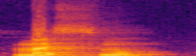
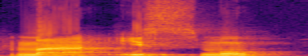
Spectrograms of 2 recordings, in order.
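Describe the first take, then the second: First: The 'i' is dropped, linking straight into 'smu'. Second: The 'i' of ismu is pronounced separately. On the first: The speaker calls it right. "ya ini juga masmu" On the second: The speaker calls it wrong. "bukan lagi dibaca ma ismu"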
